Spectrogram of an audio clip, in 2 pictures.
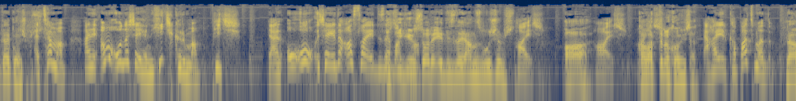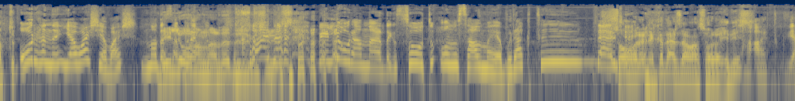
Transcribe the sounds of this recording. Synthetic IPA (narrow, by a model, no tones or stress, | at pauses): kaakʰoluʃmuɛt̪ʰamamhaniʔamao̞naʃejhanihit͡ʃkʰɯɾma̰mhit͡ʃjaːniʔooʃe̞jd̪ɛʔaslˠaːe̞d̪izɛcaiɟynso̞nɾaed̪izd̪ʲɛjalˠnɯzbulˠuʃ̬uɾmusu̥nhaːjiɾ̥ | ahaːjiɾ̥akʰapat̪ːɯnakʰo̞nujsa̰njaɦajiɾkʰapat̪mad̪ɯmnaap̚t̪ʰɯmoɾɦanɯjavaʃjavaʃnad̪abɛlʲːioɾaanlˠaɾd̪ad̪yzd̪yʃyɾbɛlʲːio̞ɾanlˠaɾd̪asoːt̪ʰupo̞nusalˠmajabɯɾakt̪ʰɯːmbælʲoɛɾanekad̪aɾzamanso̞nɾaed̪izḁaɾt̪ʰɯ̥kja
